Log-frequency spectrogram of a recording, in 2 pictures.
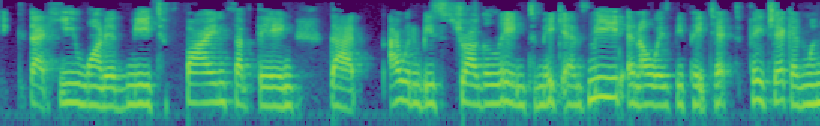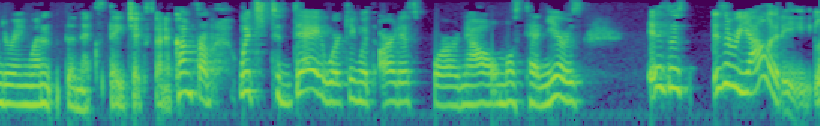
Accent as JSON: {"language": "English", "country": "Canada", "said": "I'm French Canadian. I'm a mother of two."}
